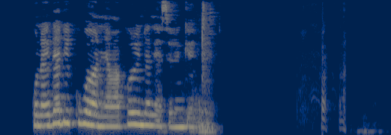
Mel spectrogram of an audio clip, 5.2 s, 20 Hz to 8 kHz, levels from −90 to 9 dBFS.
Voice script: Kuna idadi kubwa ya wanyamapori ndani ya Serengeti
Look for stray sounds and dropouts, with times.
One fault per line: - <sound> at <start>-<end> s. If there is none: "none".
- laugh at 4.0-4.7 s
